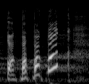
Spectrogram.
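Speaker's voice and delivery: high, loud chicken cluck; comic hen noise, high and loud. Retold or imitated. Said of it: "she'd pick her up her head and go".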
